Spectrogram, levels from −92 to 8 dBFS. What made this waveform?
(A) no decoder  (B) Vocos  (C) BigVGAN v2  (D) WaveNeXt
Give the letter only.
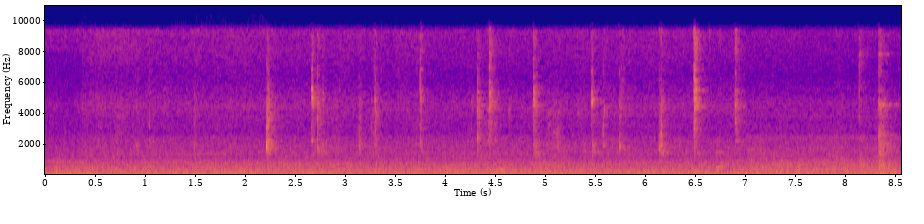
A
